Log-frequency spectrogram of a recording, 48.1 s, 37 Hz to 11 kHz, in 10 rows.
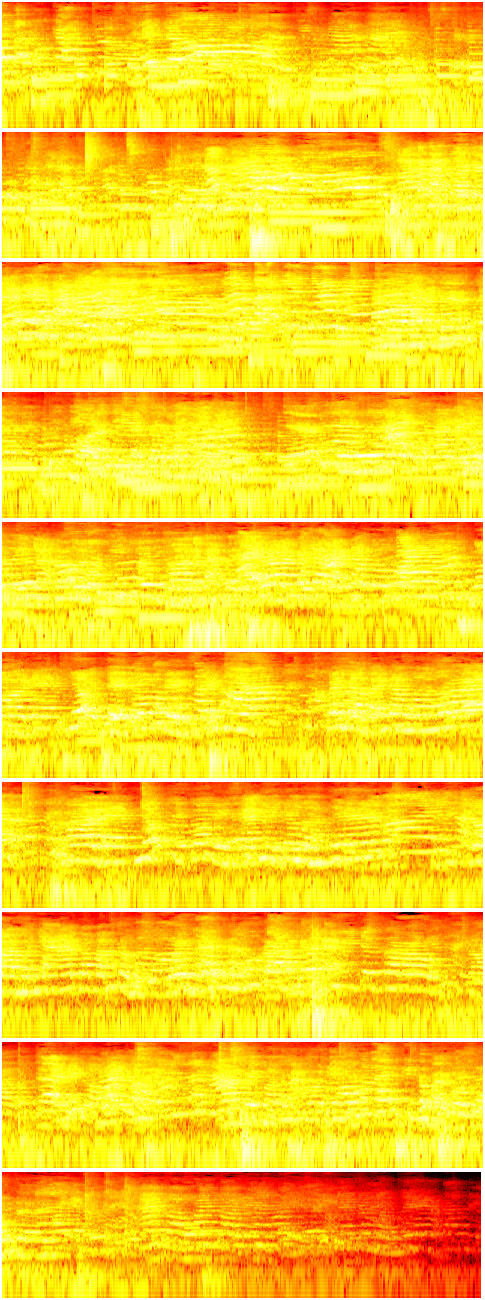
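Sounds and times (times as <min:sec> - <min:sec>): young children chattering: 0:00.0 - 0:48.0.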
